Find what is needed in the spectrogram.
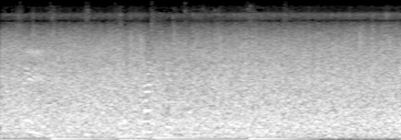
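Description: Rain falling steadily, a dense even hiss. Low held notes of background music step up and down underneath.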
